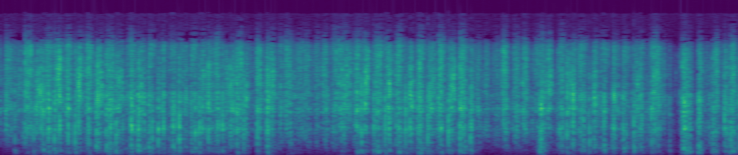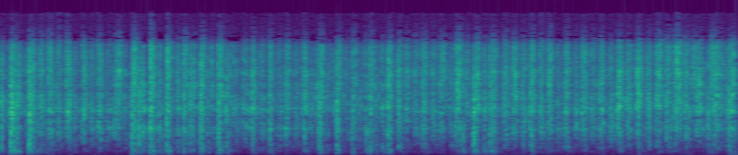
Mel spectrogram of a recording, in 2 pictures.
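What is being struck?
Small cardboard snack box with bars inside.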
